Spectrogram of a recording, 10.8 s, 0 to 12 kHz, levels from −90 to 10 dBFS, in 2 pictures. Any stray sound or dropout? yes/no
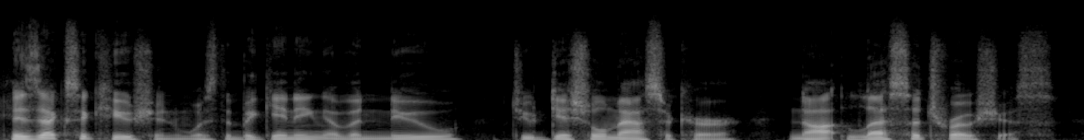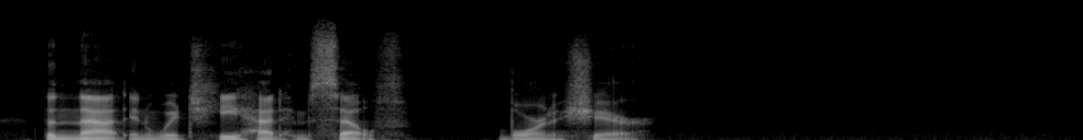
no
